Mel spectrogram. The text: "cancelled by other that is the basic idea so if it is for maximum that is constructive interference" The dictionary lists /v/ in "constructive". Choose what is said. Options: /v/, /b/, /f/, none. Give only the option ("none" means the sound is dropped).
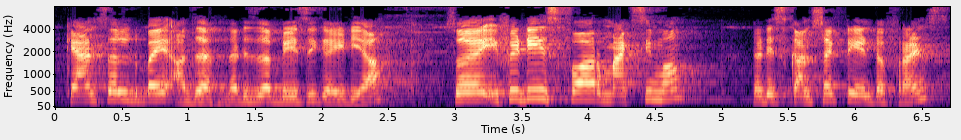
none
